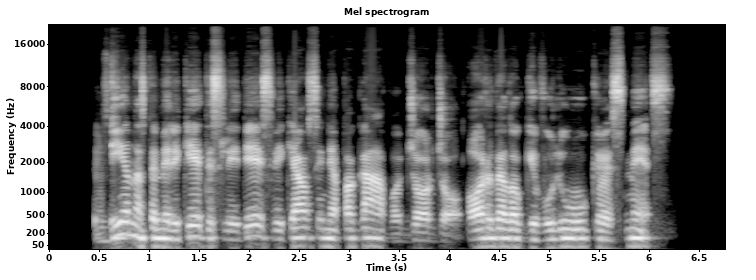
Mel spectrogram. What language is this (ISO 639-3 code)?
lit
